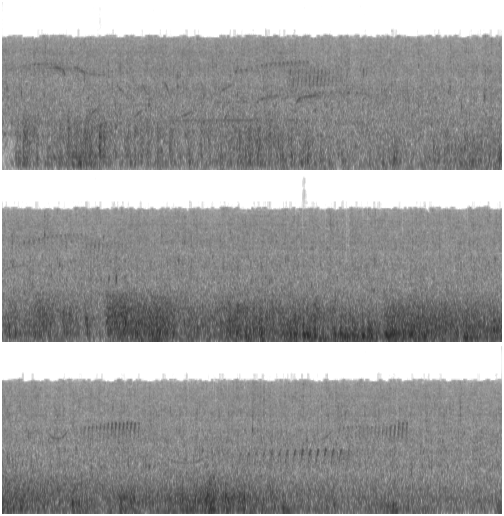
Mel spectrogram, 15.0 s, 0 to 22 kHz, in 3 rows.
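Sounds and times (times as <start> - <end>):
steady rain: 0.0 - 15.0
thunder rumbling: 0.0 - 15.0.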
